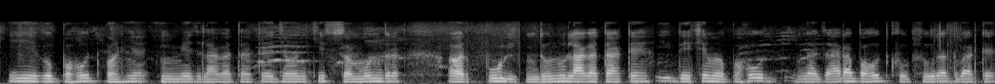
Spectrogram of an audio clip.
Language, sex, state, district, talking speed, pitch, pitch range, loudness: Bhojpuri, male, Uttar Pradesh, Deoria, 120 wpm, 130 Hz, 125-140 Hz, -21 LUFS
